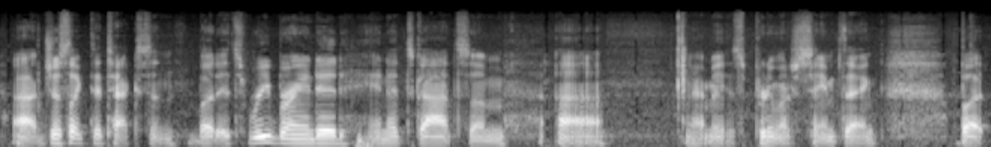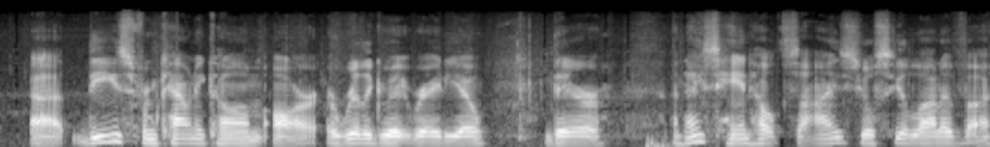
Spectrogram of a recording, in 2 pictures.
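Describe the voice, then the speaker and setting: A man's voice: mid-range voice, creaky. A man giving a casual hands-on review of a handheld radio, talking loosely with lots of ums and restarts. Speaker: product reviewer.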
